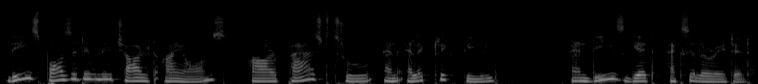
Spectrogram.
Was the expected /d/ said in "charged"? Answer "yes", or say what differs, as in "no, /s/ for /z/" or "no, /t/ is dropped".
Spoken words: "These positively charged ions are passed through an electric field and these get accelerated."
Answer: yes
